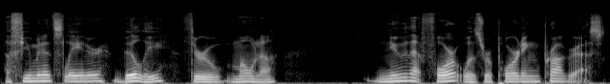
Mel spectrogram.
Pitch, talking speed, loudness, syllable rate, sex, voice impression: 135 Hz, 130 wpm, -18 LUFS, 4.2 syllables/s, male, very masculine, very adult-like, very middle-aged, thick, slightly relaxed, weak, slightly dark, soft, slightly muffled, fluent, cool, very intellectual, refreshing, very sincere, very calm, mature, friendly, very reassuring, slightly unique, very elegant, sweet, slightly lively, very kind, modest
